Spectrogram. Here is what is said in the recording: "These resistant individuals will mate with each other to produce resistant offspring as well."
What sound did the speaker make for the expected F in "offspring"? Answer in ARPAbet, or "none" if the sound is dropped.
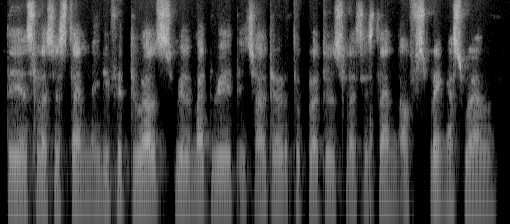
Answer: F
